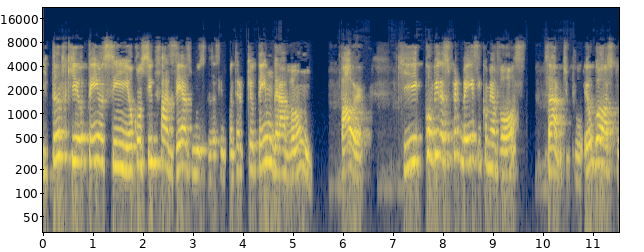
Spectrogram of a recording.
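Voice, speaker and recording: Very wide pitch swings in a woman's fairly high voice, moderate in pace. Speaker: rock singer. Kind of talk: interview.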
